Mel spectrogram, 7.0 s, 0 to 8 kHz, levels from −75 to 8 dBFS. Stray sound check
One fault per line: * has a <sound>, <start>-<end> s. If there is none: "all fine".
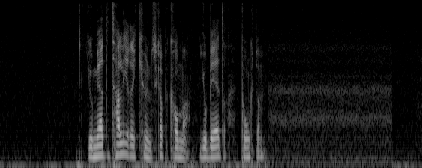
all fine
